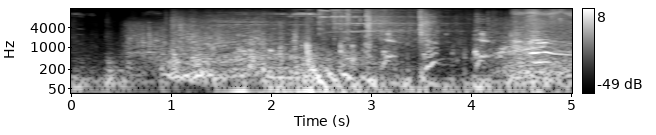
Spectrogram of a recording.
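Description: Armoured warriors clash in a fight, with sharp metallic blows.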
